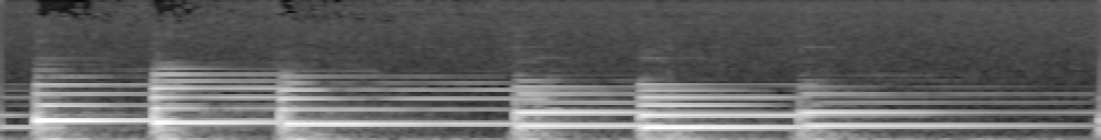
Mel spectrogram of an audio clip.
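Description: Background music: a slow melody of single struck notes, six in all, each one left to ring and fade before the next.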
